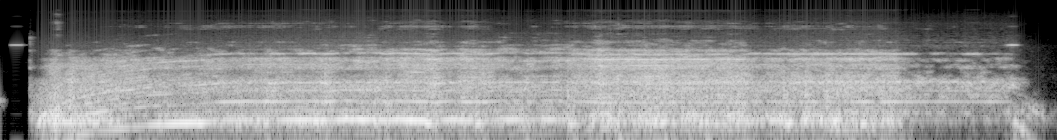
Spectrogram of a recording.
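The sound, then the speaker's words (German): A high-performance blender whirs loudly and steadily for about ten seconds, its motor pitch rising as it spins up, then cutting off abruptly at the end. “Erwähnen möchte ich, also ein Hochleistungsmixer macht das relativ schnell.”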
